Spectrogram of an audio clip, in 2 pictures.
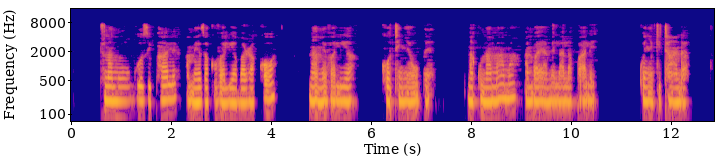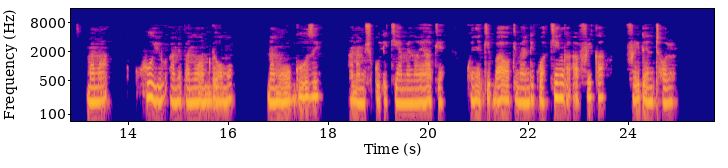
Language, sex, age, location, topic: Swahili, female, 25-35, Kisii, health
